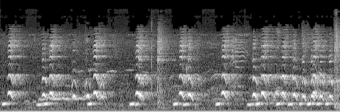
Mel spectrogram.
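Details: Siamang gibbons at sundown at Disney's Animal Kingdom, singing and chanting after brief frenetic play; loud harmonic barking hoots with upward and downward swoops, repeated in quick bursts roughly every half second, several voices overlapping.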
